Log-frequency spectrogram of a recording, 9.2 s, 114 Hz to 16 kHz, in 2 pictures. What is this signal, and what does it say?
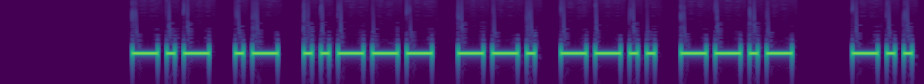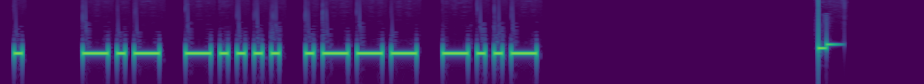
Morse code, heard as a keyed tone, about 28 wpm, 700 Hz. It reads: KA2GZQ DE K6JX
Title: USA Callsign DE Callsign 28wpm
